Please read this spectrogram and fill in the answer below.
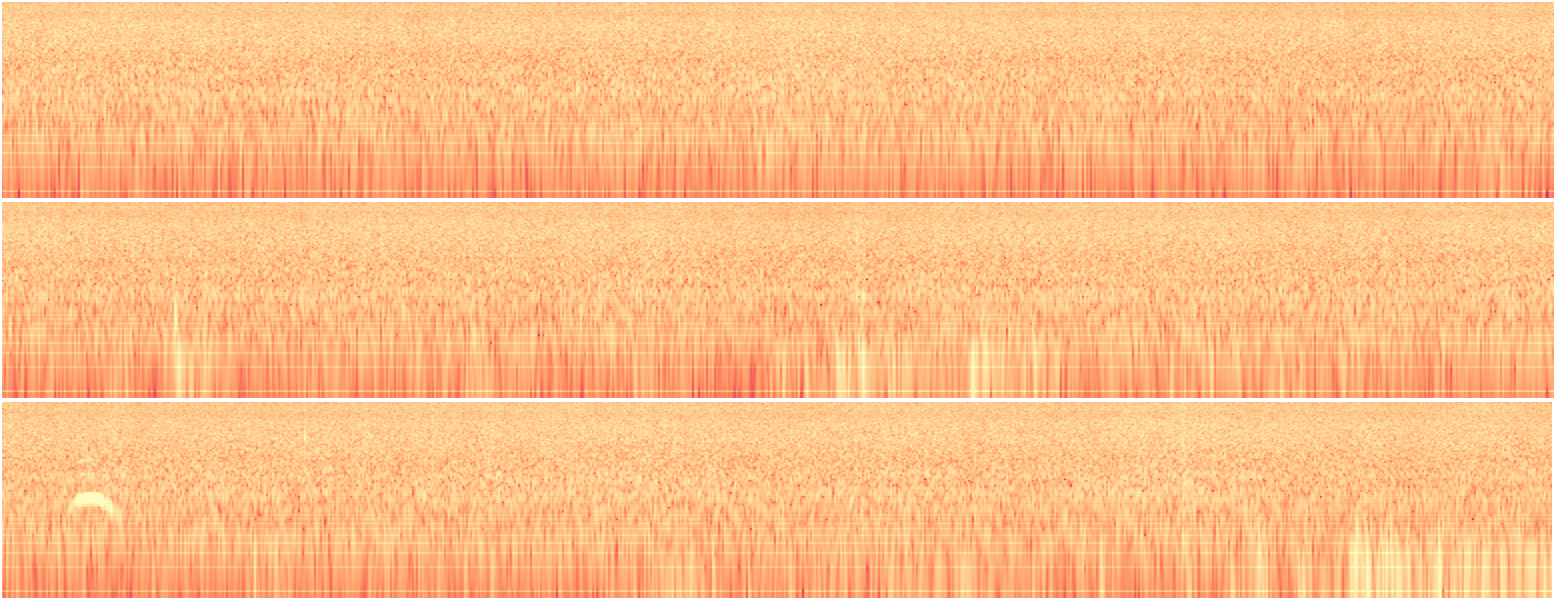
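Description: Continuous rushing of river whitewater pouring through a standing wave rapid. A few low bumps come in the second half, and there is one short chirp-like note about two-thirds of the way through.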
